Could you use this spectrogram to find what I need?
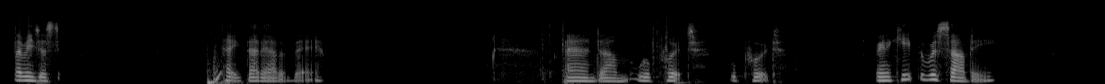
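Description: An elderly woman talks calmly and close to a microphone, in short bursts with pauses.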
